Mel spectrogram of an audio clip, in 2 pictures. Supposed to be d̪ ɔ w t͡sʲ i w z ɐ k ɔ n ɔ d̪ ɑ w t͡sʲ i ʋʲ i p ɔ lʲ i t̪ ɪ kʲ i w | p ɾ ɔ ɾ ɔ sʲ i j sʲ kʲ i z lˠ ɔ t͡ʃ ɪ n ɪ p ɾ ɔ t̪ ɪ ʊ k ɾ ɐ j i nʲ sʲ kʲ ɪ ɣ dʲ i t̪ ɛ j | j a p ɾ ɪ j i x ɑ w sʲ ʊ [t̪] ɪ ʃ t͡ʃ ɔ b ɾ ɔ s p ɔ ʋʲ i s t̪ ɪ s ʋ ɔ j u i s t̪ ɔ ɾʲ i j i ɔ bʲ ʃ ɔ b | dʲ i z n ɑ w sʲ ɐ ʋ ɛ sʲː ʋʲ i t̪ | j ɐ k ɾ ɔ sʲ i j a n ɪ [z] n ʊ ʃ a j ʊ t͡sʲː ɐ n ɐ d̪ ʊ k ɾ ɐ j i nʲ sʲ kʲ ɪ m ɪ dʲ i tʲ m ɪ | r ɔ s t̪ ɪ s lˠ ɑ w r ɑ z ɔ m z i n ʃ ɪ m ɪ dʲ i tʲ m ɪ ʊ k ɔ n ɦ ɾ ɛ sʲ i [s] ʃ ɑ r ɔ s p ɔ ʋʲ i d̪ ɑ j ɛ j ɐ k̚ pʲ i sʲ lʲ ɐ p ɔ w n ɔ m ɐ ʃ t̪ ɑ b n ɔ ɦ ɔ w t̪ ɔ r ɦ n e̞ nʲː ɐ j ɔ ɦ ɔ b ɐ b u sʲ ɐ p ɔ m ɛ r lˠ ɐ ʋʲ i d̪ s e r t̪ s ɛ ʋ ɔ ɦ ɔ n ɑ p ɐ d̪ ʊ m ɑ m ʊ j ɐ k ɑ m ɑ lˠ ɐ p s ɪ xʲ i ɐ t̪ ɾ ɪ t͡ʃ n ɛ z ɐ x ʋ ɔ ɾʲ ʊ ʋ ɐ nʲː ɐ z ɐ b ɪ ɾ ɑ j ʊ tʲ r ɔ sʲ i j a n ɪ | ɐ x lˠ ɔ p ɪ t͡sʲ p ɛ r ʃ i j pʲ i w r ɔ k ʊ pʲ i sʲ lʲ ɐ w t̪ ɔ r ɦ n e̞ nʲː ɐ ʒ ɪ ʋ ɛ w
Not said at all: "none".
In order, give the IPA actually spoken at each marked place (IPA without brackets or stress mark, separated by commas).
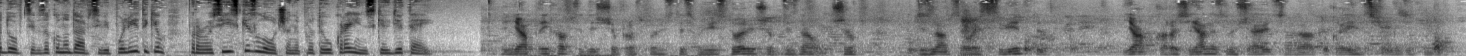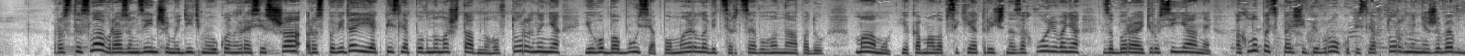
d̪, z, s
